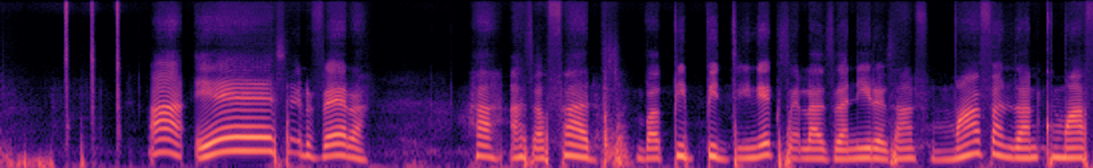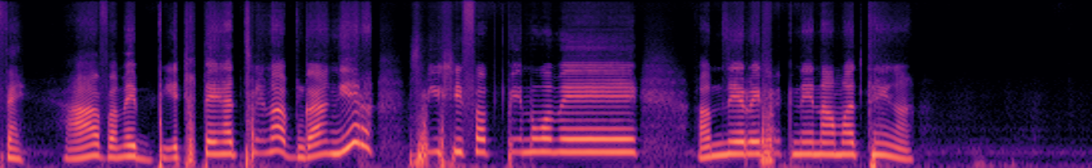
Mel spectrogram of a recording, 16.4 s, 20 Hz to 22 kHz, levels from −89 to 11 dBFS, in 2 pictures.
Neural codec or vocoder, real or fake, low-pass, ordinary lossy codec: autoencoder, 48 kHz, 32 numbers a frame, DAC-VAE, trained on Japanese speech; fake; none; none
